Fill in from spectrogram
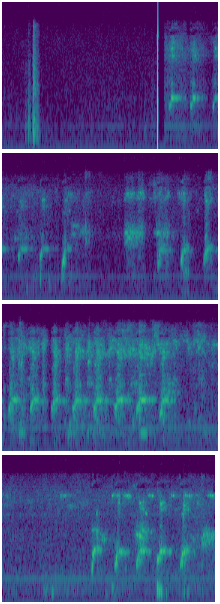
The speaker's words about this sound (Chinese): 请大家听一下白胸苦萼鸟的叫声。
